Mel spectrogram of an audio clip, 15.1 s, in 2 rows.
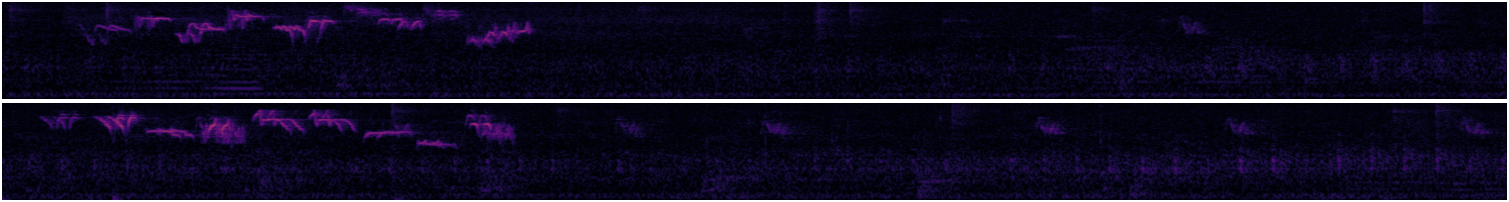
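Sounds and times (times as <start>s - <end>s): songbird chirping: 0.2s - 6.2s, 6.9s - 11.6s.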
